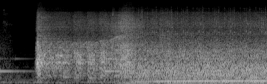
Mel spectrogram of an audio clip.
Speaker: oh that's better sounds better now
